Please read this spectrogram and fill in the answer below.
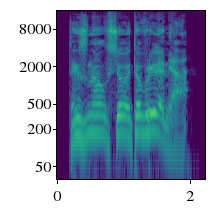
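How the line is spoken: Growling. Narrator (Russian): прорычал Аяшики

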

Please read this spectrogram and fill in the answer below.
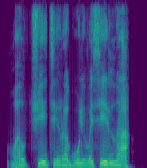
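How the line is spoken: Whisper. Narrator (Russian): шепнул я ей

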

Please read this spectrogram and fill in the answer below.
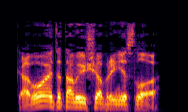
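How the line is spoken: Rude question from inside. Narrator (Russian): грубо спросили меня изнутри дома

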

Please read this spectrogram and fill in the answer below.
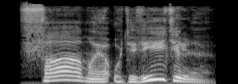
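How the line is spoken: Theatrical epic recitation. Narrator (Russian): произнес он артистическим тоном, которым читают былины

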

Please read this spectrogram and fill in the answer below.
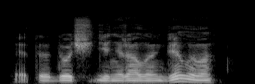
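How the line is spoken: Quiet speech. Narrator (Russian): тихонько проговорил Протопопов

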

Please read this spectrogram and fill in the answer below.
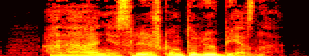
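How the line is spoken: Loud whisper. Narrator (Russian): громко прошептал

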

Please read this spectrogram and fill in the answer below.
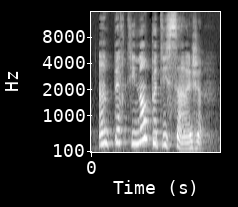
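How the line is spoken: Surprised exclamation. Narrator (French): s'écria Madame Linton surprise

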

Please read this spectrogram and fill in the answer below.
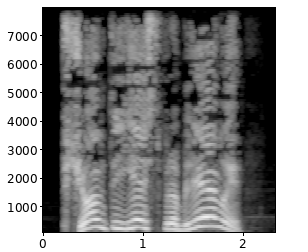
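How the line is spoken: Tearful, hopeful shout. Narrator (Russian): Едва сдерживая слезы, с надеждой крикнула Рахиль

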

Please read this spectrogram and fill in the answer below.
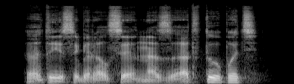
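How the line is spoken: Dismissive snort. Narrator (Russian): Хмыкнул, не придав этому сообщению особого значения, Фантик

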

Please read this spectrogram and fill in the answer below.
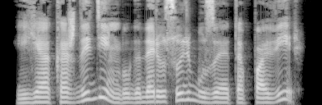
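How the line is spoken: Snorting. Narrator (Russian): хмыкнул он

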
